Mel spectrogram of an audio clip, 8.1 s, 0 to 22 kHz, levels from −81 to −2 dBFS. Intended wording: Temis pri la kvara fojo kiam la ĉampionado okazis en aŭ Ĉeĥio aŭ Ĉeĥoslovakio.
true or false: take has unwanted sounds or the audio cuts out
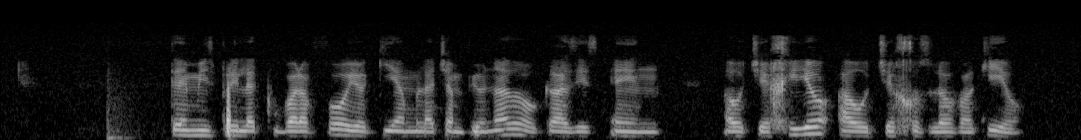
true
